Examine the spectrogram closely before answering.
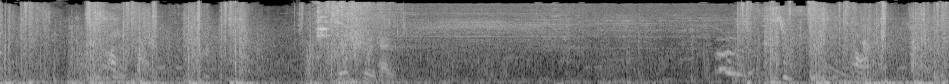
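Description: A game rifle fires sharp shots.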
